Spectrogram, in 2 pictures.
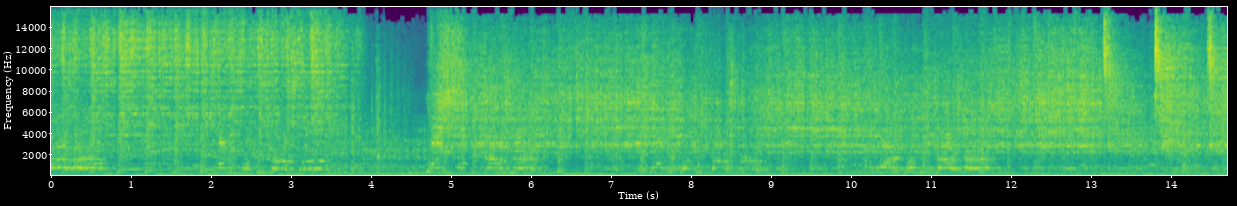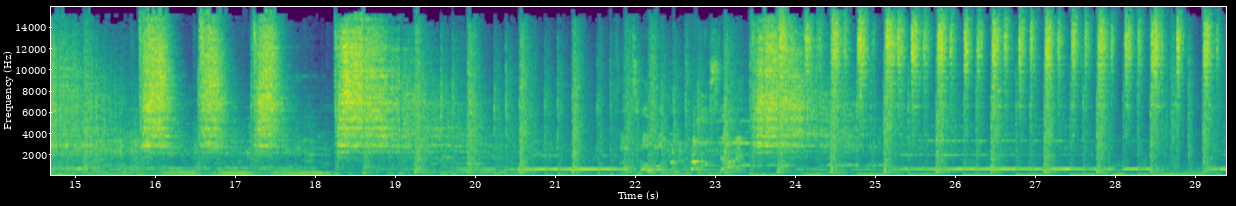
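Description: Live punk rock band playing loud, with electric guitars and a drum kit. About sixteen seconds in, the band breaks into a few stop-start hits, then comes back in full.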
